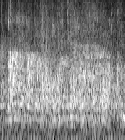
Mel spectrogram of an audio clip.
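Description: A conference audience in the main hall of a food forum gives a single short burst of applause, a dense wash of clapping held for a moment at moderate distance.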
